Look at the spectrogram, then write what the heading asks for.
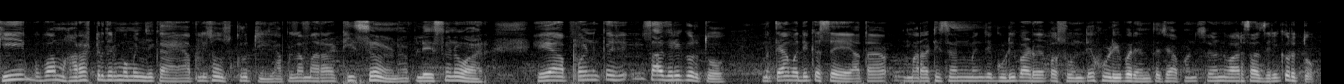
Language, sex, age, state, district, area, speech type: Marathi, male, 18-30, Maharashtra, Sangli, urban, spontaneous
